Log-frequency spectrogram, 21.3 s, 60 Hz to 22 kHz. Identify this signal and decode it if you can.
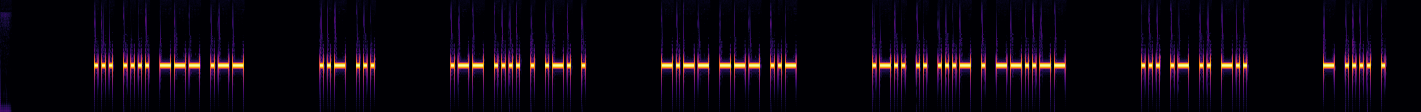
Morse code, heard as a keyed tone, about 22 wpm, 700 Hz. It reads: SHOW US WHERE YOU LIVE, SAID THE
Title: 3x Word-Spacing - Sentences from Top 200 Words - 22wpm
